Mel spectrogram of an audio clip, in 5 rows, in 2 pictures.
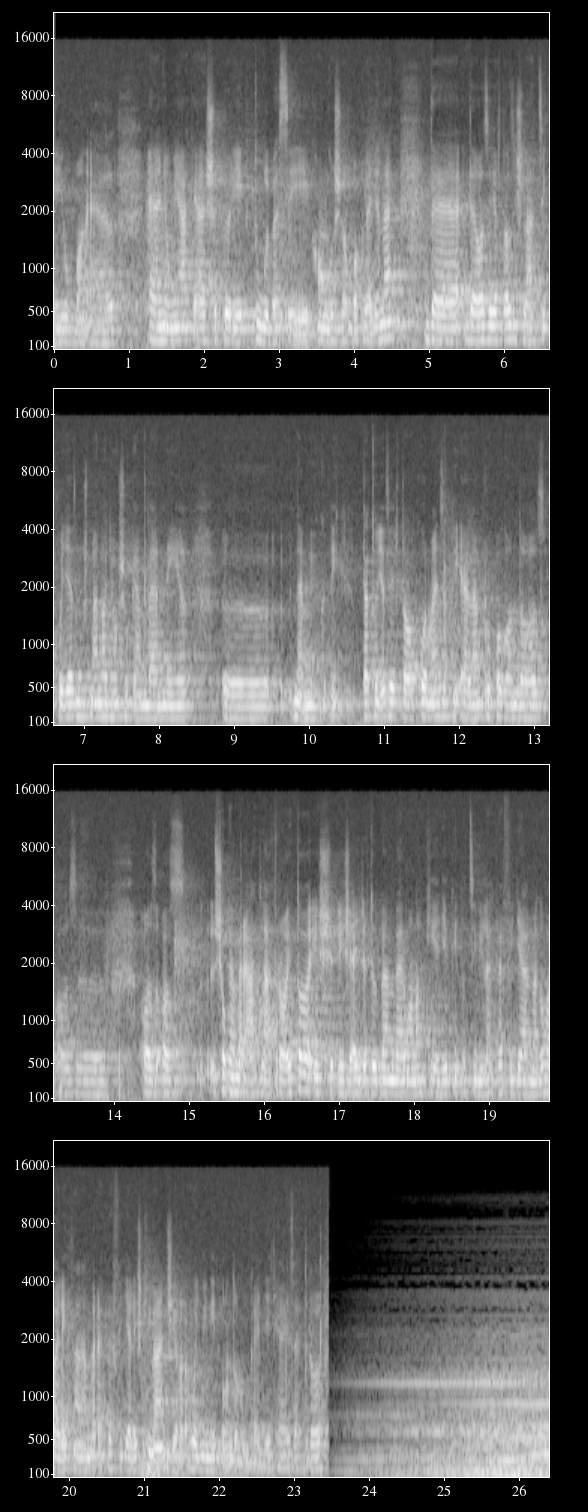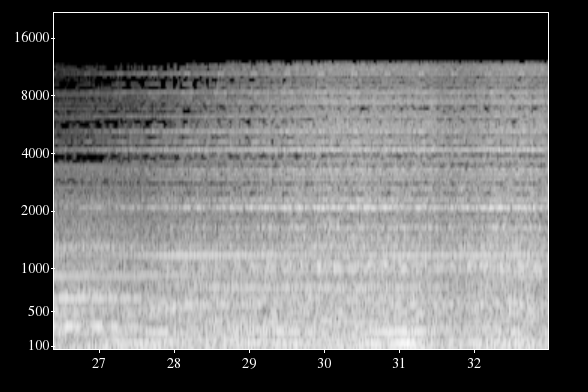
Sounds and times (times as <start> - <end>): Speech: 0.0 - 23.5
Scary music: 23.4 - 32.9.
